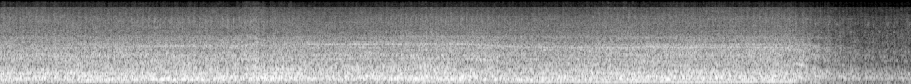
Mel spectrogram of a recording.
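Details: Citroen GSA flat-four at idle: a steady whine rides over the engine note, then fades as the engine dies. The alternator is suspected, and a different belt tension is being tried. Abnormal noise at idle, cause not confirmed.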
